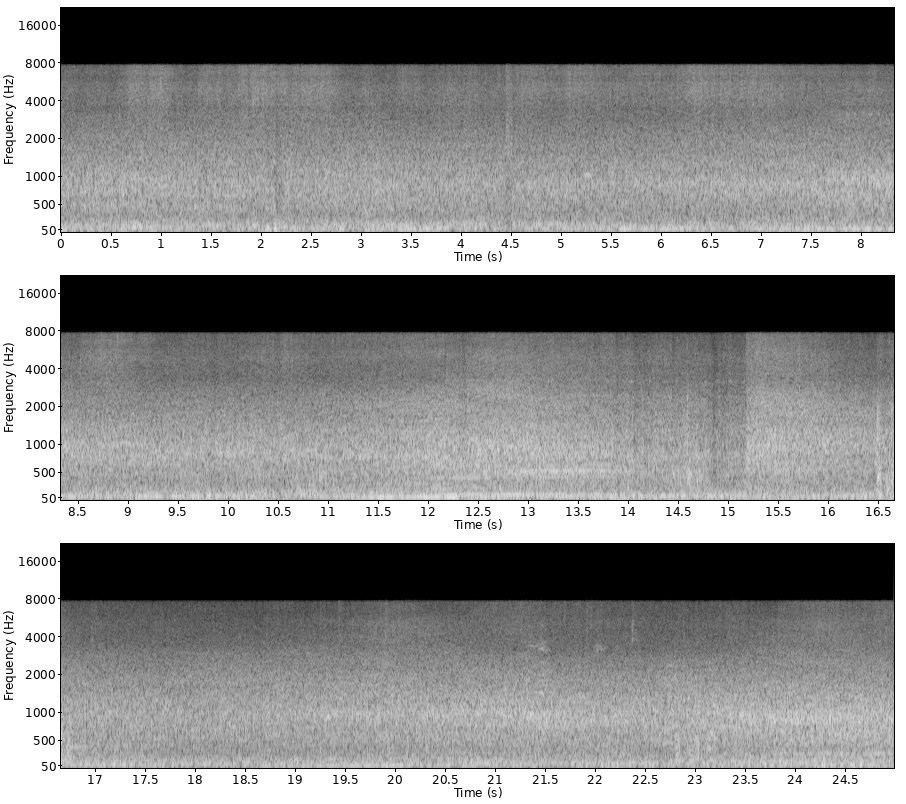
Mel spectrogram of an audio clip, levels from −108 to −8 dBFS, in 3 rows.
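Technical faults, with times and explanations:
4.46 to 4.52 s, sound dropped by the voice detector: the sound gives way to 60 ms of steady, featureless noise, then returns. The sender's voice detector likely mistook this stretch for background and stopped sending, so the receiver played comfort noise in its place.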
